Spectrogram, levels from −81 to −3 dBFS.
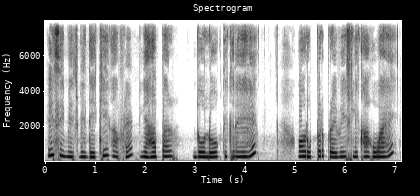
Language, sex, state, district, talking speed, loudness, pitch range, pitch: Hindi, female, Rajasthan, Jaipur, 150 wpm, -12 LUFS, 265-300 Hz, 275 Hz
